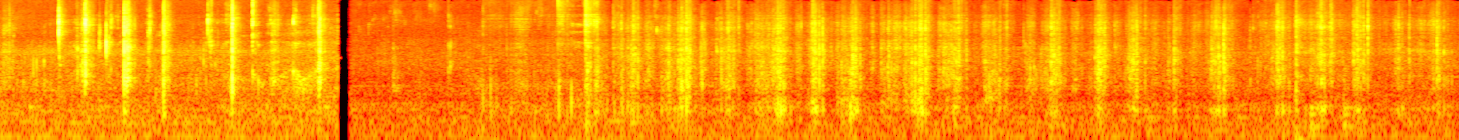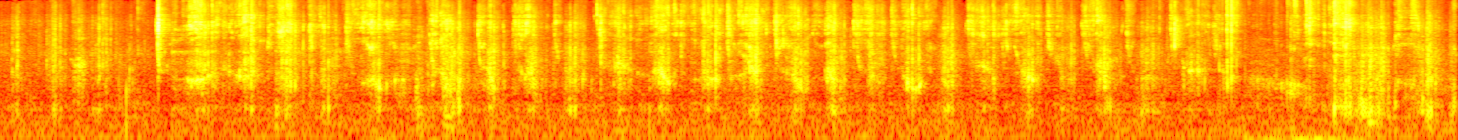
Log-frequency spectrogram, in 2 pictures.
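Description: Hard ice being bitten and chewed, sharp crunches and crackles in quick succession. The sound cuts out abruptly about three and a half seconds in. The crunching then resumes softer, growing louder and denser from about sixteen seconds in.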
